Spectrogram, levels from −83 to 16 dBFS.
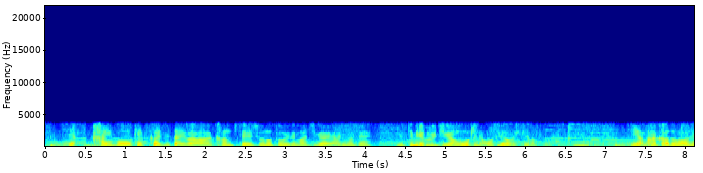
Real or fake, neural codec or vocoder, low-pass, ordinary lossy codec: real; none; 3.6 kHz; Opus, 16 kbps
